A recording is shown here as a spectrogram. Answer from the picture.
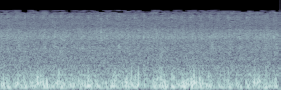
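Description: Wind buffeting the microphone: a steady low rumble with no voice.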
